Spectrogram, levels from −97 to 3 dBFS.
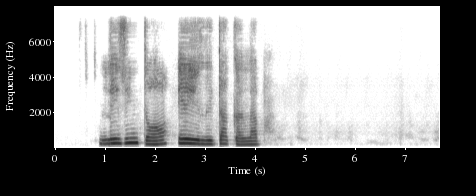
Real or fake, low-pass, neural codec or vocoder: fake; 7.2 kHz; codec, 16 kHz, 1.1 kbps, Voila-Tokenizer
